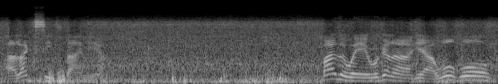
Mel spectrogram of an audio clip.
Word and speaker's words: alexithymia: Officially, it's alexithymia. All this time, I've been using alexithymia for some strange reason. I didn't notice the I there. I thought it was silent.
